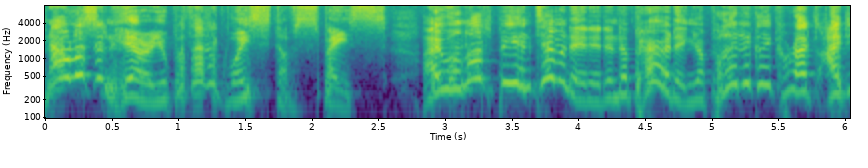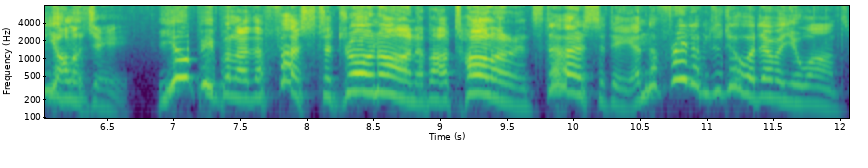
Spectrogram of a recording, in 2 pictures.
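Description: A put-on character voice with very wide pitch swings, a fairly quick pace and hardly any pauses. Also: man, extremely high pitch for a man. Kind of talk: comic machinima voice acting. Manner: indignant, theatrical, scheming.

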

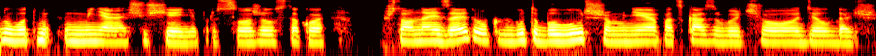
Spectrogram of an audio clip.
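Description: A woman speaks at a fairly quick pace in a monotone, flat intonation, with a dry sound, no echo and a quiet background. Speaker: podcast host. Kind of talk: interview. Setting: studio. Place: studio. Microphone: lapel.

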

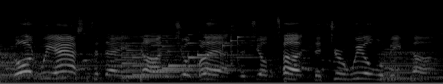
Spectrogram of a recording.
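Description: Loud music plays in the background as a man talks at a moderate pace with ordinary pitch variation. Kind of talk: welcome and public prayer. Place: church.

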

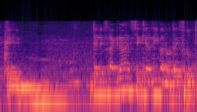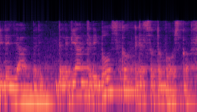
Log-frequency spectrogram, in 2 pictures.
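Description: A man at medium pitch talks at a fairly slow pace with long, frequent pauses. Noticeable background noise runs underneath. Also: lively intonation. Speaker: literary critic. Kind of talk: jury citation reading. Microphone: podium.

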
